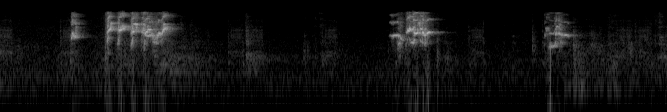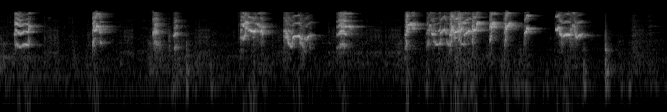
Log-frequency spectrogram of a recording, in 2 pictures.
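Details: A pet rosy-faced lovebird, at a time when an egg has been laid, gives shrill, high chirps in short bursts and quick runs, some harsh and buzzy, with brief pauses between, with town noise such as traffic possibly behind.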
